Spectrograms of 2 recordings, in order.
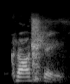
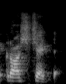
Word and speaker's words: crochet: Next one, crochet। We don't say crochet, we say crochet। crochet et silence है वहां पर।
